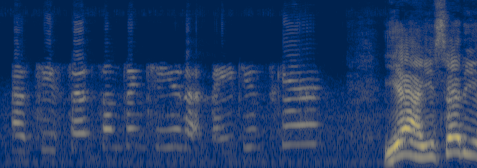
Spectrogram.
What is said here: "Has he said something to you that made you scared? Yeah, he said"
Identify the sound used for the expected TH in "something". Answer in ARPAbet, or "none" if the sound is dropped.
TH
